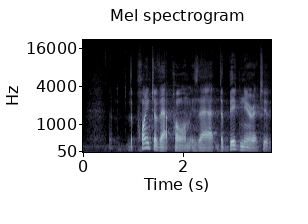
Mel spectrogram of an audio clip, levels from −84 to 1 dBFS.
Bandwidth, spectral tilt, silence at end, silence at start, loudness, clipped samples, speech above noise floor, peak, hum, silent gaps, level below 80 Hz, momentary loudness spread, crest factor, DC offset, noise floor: 18.5 kHz; -5.5 dB/octave; 0 s; 0.55 s; -28 LUFS; under 0.1%; 30 dB; -8 dBFS; none; none; -60 dBFS; 7 LU; 22 dB; under 0.1%; -58 dBFS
